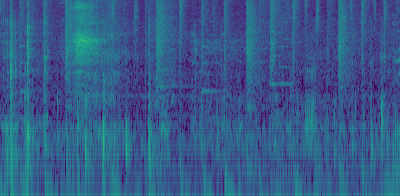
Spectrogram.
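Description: Cardboard box being worked open by hand, with small irregular clicks and scrapes as the flap and side latch are fiddled with, over background music.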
